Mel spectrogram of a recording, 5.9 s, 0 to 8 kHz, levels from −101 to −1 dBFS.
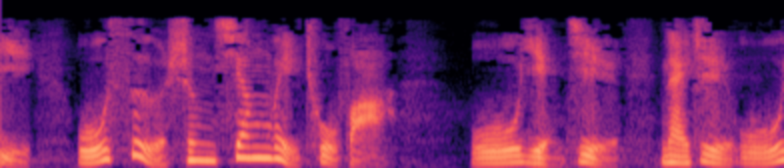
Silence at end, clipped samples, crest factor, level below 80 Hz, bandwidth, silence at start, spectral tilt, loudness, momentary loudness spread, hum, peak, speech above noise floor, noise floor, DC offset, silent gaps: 0 s; under 0.1%; 20 dB; -50 dBFS; 5.8 kHz; 0 s; -11 dB/octave; -25 LUFS; 13 LU; none; -4 dBFS; 38 dB; -62 dBFS; under 0.1%; none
